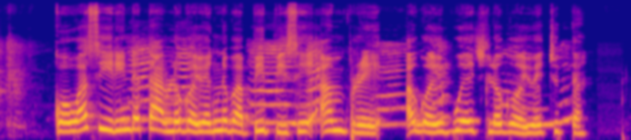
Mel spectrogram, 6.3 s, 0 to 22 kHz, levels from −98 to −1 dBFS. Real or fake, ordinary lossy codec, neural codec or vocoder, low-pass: real; none; none; 19.8 kHz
